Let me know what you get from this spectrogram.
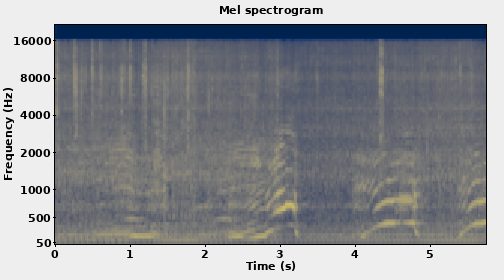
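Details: Hereford bulls and cows at the 2017 breeding-season turnout, when bulls join their breeding groups. Short low moos give way to louder, rising and falling bellows, with a constant low engine-like hum behind.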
